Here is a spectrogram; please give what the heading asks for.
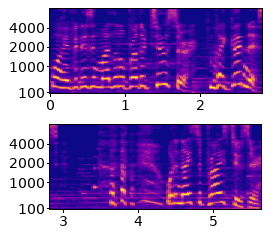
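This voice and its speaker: Young male fighter, breezy, self-assured, affectionate, expressive swooping intonation, video game acting, background music. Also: very high-pitched, a little slow, heavily acted. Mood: delighted.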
